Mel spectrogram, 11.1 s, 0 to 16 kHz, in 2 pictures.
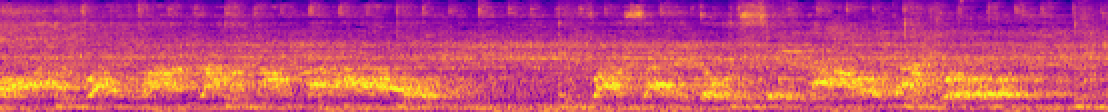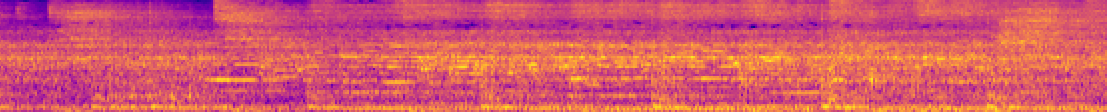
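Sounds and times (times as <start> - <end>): distorted electric guitar: 0.0 - 11.0
heavy metal band playing live: 0.0 - 11.0.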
